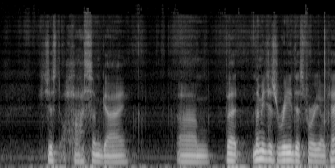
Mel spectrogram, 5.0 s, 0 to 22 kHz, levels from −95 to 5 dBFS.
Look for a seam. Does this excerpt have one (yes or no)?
yes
